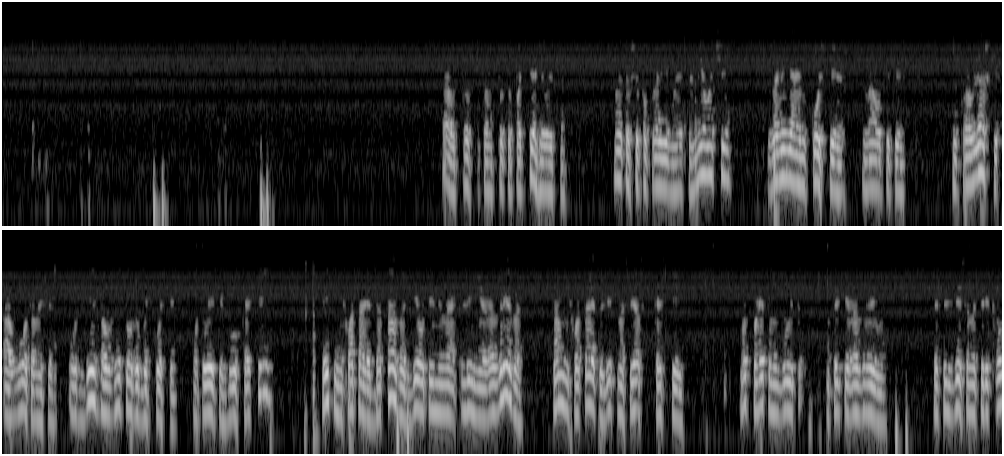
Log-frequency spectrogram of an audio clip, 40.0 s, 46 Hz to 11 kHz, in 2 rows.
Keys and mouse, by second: 1.6-2.5 drag, 2.9 r, 4.9 g, 9.3 click, 10.7-13.6 middle drag, 14.9 click, 15.7-16.2 middle drag, 17.6-18.9 middle drag, 19.5-20.9 middle drag, 23.8-24.7 drag, 25.8-26.7 shift+drag, 27.8 g, 30.9 click, 31.8-33.2 middle drag, 34.1-34.9 drag, 36.3-37.2 drag, 37.8 r, 39.6-40.0 middle drag.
